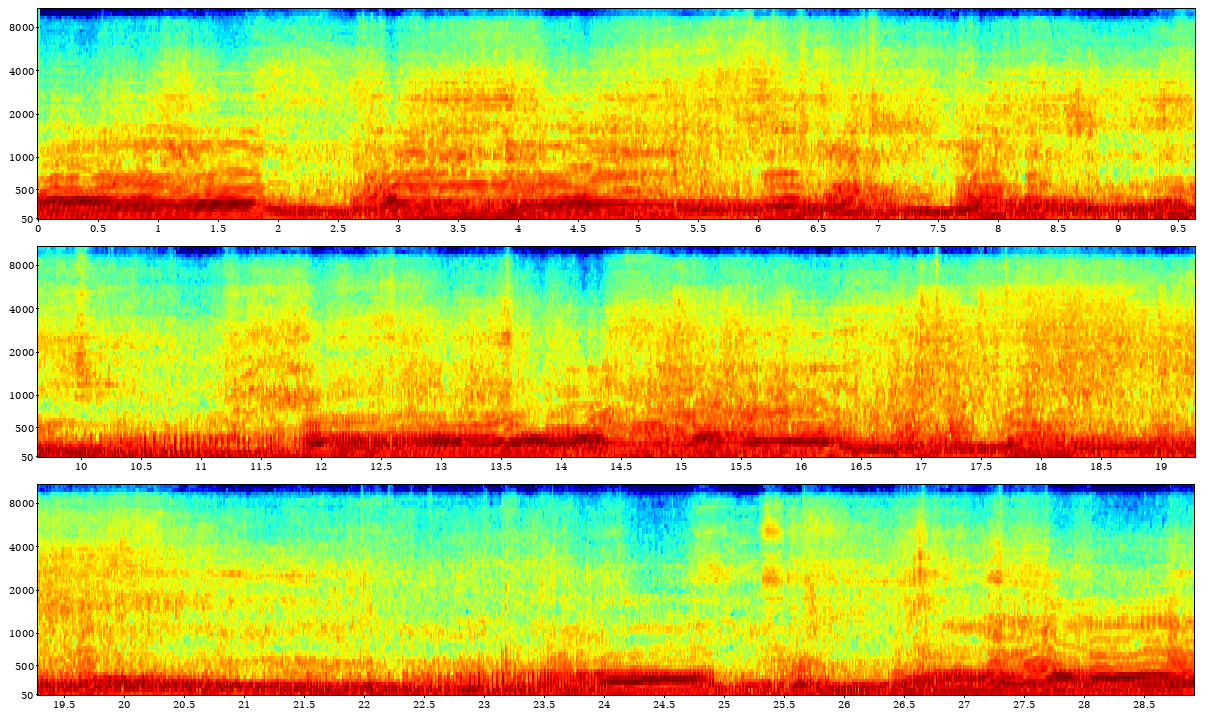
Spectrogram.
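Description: Dirt bike engine heard from on the bike, revving up and falling back over and over as the throttle opens and closes around a motocross track.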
